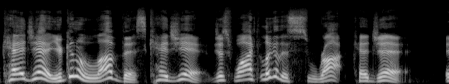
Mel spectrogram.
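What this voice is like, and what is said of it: Weird Valley Girl New York accent. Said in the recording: “weird New York accent... almost like a Valley Girl New York accent. It's really weird.”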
